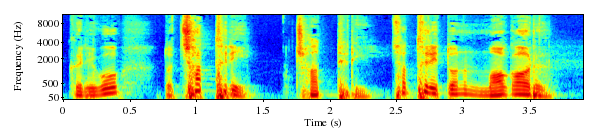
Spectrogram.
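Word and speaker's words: Magar: 네, 그래서 마가르라고 써놓고 머거르라고 읽어야 네팔식 발음입니다.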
